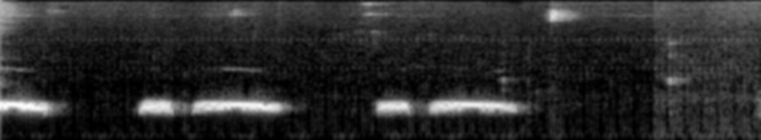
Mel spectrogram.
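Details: Challenge cooing of wild-caught male spotted doves squaring up to fight: two phrases, each a short soft note followed by a longer steady coo, then silence and faint rustles.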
